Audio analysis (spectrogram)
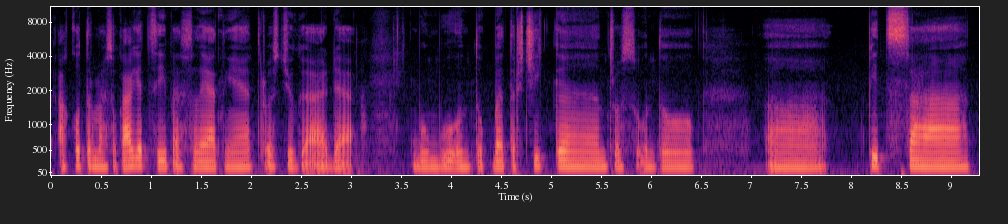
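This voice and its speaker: A woman narrates a casual travel vlog in a dark, mellow voice with a gravelly fry. She explains what is around her straight to the viewers. The sound is close and dry. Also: low-pitched, dry recording. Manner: explanatory, addressing viewers directly. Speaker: travel vlogger.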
